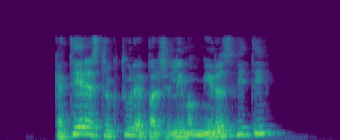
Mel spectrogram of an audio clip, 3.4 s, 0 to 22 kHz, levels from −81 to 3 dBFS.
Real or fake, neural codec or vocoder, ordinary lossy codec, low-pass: real; none; none; 7.2 kHz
